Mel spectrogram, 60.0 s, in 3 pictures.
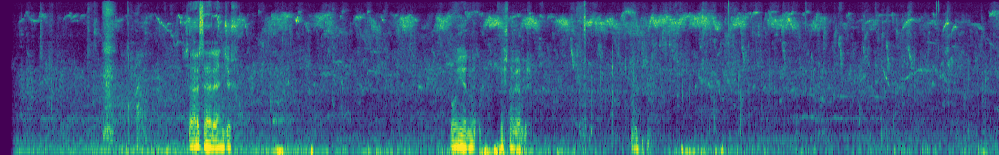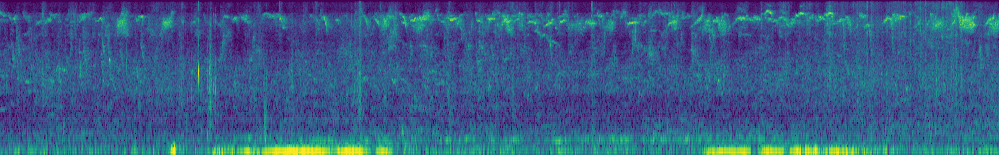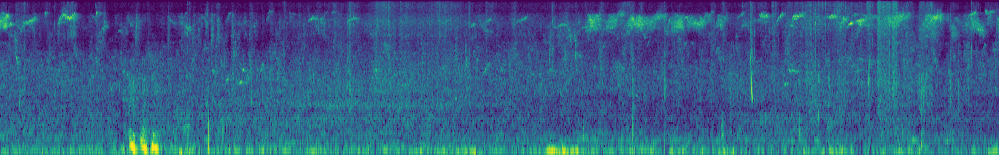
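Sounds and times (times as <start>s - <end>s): small birds chirping and twittering: 0.2s - 59.9s
low microphone rumble: 24.3s - 29.0s, 33.4s - 44.7s.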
